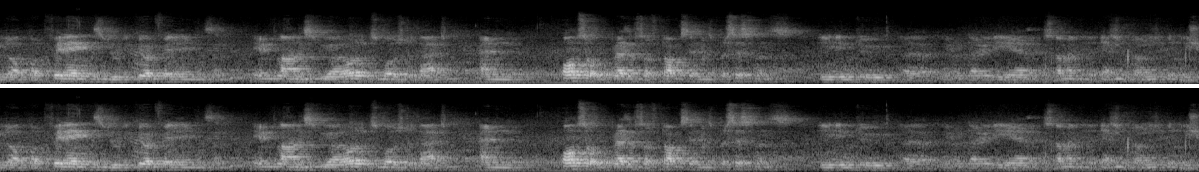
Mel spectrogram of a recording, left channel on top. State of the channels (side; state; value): both; normal; correlation 0.84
